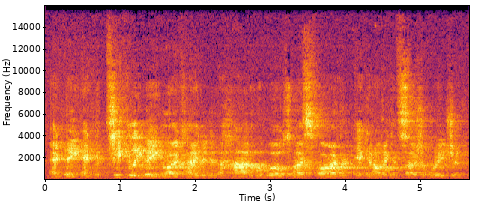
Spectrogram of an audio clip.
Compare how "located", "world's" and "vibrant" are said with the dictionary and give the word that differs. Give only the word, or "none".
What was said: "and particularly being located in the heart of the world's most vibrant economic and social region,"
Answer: none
